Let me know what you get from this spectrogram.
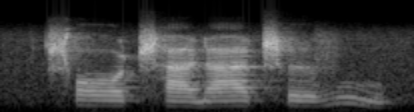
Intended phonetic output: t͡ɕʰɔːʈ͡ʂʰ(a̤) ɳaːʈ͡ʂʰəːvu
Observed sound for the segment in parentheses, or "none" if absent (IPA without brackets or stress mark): a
